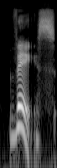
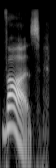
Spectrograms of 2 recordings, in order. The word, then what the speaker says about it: vase: Or the word vase. Americans often say it like vase, while British speakers often say it like vase. Again, both correct, just regional differences.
